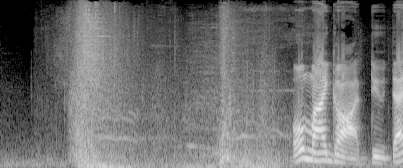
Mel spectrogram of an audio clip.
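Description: A blade slashes and strikes with sharp clashes.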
